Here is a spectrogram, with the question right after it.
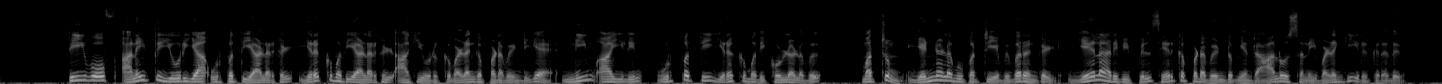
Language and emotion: Tamil, neutral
